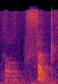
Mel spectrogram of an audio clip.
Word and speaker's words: folk: you pronounce this word the L is silent if I tell you the L folk F folk do you know folk say folk music what that is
